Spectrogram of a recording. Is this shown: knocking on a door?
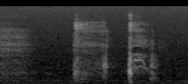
no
